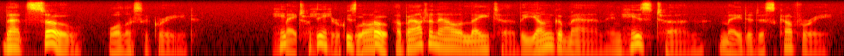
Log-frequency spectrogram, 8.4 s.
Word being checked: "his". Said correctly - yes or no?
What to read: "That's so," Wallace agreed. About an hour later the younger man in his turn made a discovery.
yes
